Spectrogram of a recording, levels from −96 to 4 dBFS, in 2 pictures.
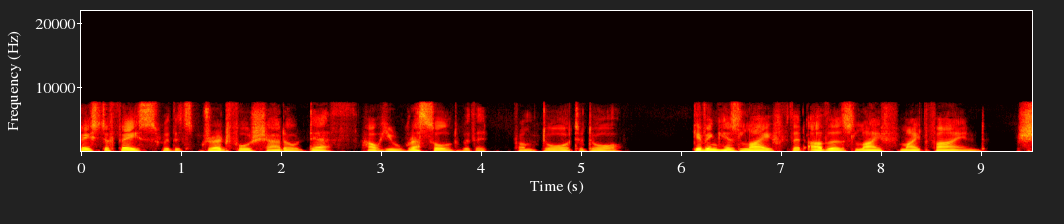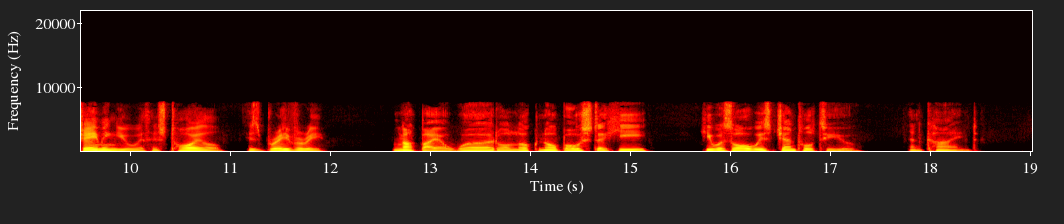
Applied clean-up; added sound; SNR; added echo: neural mask model Resemble Enhance denoiser.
